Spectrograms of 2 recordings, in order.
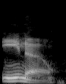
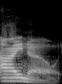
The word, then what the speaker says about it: Ino: I think it's just Ino, I-N-O, or Yuki Ino. It's Ino.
